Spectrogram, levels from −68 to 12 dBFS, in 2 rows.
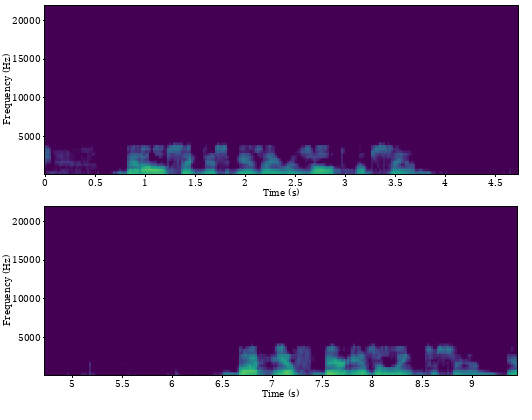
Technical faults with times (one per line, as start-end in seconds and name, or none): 0.00-9.45 G.729 codec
